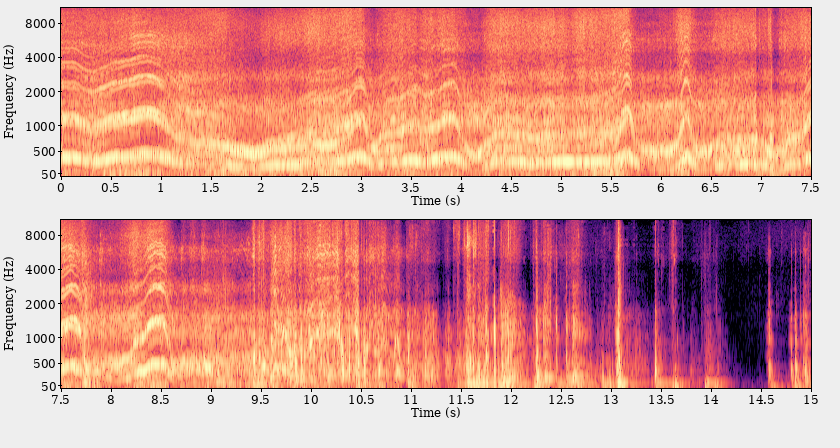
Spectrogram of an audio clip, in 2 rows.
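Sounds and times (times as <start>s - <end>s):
quadcopter motors whining: 0.0s - 10.9s
drone crashing knocks and thumps: 6.8s - 14.0s.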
